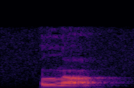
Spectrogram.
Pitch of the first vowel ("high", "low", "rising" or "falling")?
low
